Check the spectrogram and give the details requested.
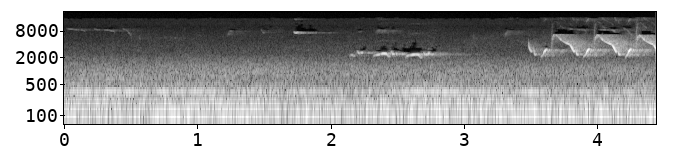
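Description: Faint outdoor ambience with a low rumble, and a songbird singing: a short chirp about two seconds in, then a quick run of repeated down-slurred whistled notes, about three or four a second, starting near the end.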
